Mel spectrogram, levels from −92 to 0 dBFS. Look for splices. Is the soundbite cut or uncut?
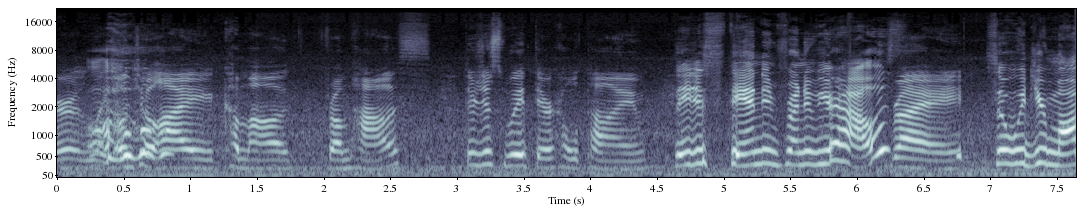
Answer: cut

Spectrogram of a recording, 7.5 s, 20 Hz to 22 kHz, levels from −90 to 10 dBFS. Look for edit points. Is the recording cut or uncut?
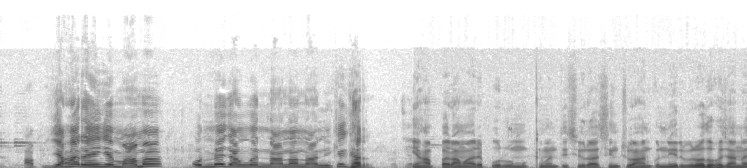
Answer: cut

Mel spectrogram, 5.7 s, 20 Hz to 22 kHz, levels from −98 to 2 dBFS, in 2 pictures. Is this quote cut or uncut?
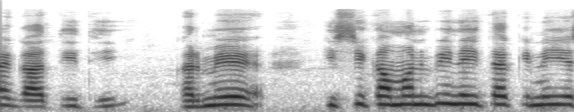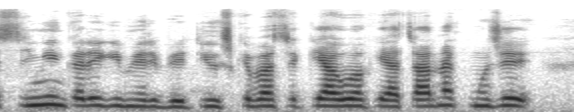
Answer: uncut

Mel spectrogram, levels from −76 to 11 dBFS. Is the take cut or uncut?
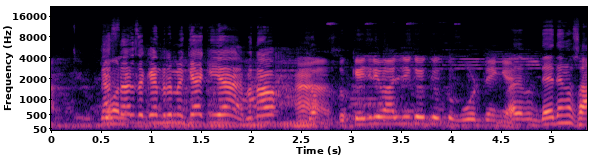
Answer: cut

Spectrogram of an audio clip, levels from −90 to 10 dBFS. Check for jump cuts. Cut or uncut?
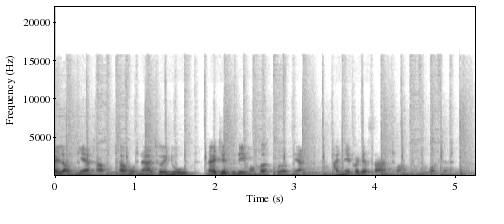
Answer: uncut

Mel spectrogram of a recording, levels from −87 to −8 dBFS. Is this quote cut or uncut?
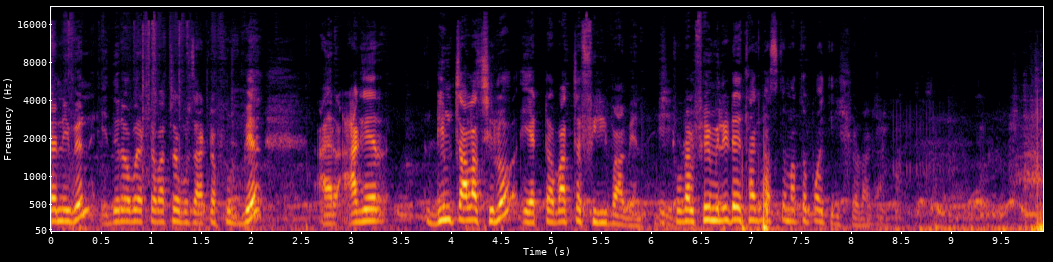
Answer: uncut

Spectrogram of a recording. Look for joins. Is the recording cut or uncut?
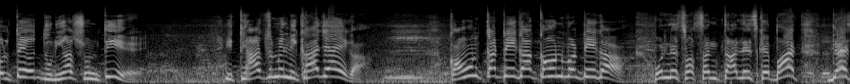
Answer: cut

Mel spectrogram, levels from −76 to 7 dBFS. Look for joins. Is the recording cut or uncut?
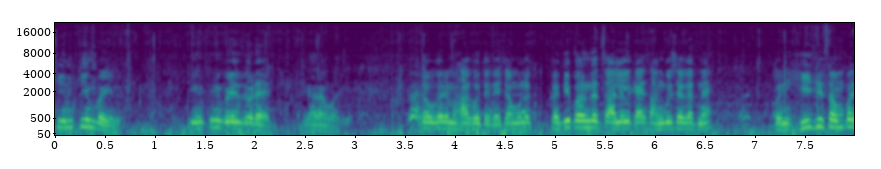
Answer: cut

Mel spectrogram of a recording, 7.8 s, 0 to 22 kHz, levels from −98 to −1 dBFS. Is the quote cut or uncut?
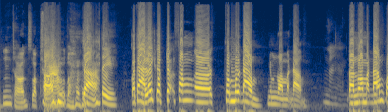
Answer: cut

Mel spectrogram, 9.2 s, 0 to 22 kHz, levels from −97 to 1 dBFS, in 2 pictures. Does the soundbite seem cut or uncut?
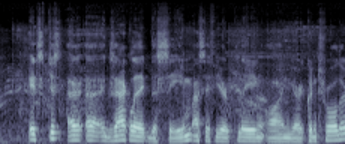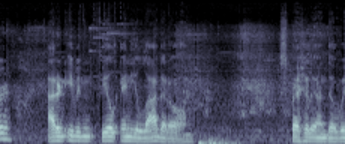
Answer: uncut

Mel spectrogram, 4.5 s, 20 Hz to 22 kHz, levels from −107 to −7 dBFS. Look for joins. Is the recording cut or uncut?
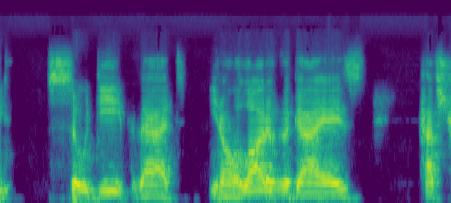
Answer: uncut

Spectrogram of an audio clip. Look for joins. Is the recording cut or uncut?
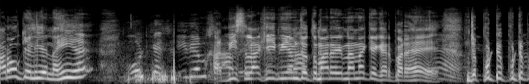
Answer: cut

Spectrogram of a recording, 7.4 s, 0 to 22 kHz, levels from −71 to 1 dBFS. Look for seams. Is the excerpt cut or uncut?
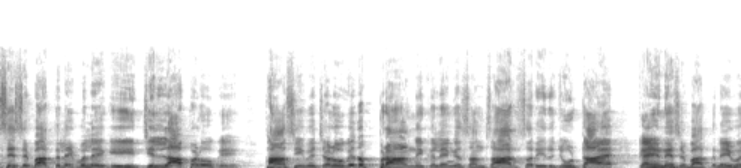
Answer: uncut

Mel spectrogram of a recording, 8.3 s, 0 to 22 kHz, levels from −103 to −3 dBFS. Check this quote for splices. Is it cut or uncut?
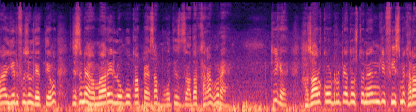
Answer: uncut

